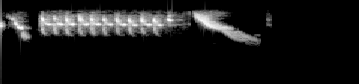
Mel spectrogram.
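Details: Field-style European goldfinch song used to teach novice decoy birds, a dense high buzzy trill of rapid repeated notes followed by a long slurred descending note.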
